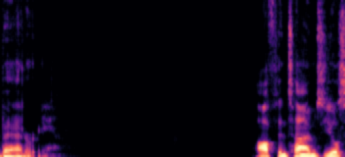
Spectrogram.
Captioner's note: silence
